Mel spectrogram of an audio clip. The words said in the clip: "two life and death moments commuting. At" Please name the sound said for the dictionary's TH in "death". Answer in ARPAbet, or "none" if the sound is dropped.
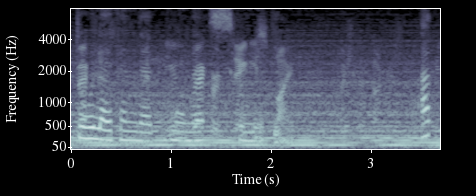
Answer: T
